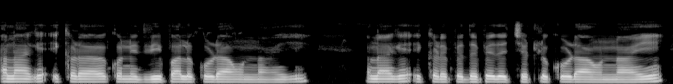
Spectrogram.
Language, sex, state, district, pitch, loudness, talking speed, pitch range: Telugu, male, Telangana, Hyderabad, 125 Hz, -14 LUFS, 115 wpm, 120-130 Hz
